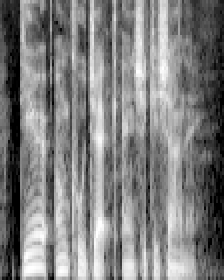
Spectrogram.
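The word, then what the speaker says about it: Shicki Shanae: Is it Shikishane? Is it how you pronounce it?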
